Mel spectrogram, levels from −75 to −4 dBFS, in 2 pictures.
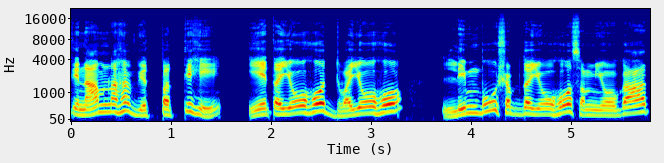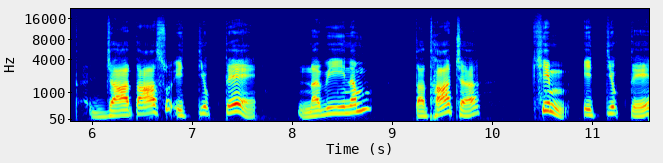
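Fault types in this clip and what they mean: No audible faults present.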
